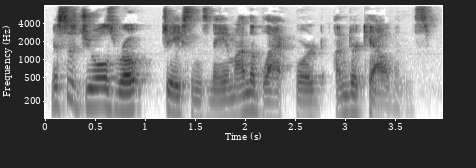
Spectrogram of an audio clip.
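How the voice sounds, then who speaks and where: A man's voice: mid-range voice, animated, measured pace. A man reading a children's book aloud in the style of a teacher's storytime, narrating expressively.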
